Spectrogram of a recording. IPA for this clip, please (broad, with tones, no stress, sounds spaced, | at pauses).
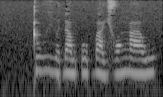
ʈ u˧˥ ɣ i˨˩ ə̯ ɗ a˧˥ w ʔ o˨˩˦ ɓ a˨˩ j ɣ ɔ˧˥ ŋ a˧˥ w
